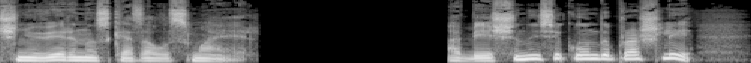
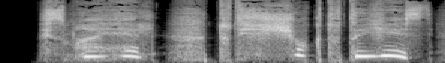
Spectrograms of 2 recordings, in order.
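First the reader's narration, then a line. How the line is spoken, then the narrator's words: Exclamation. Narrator (Russian): воскликнула она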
